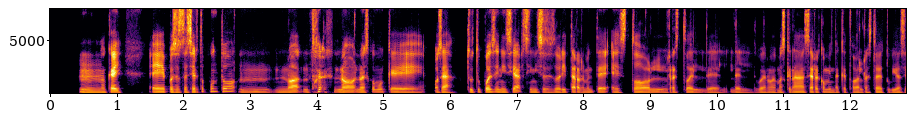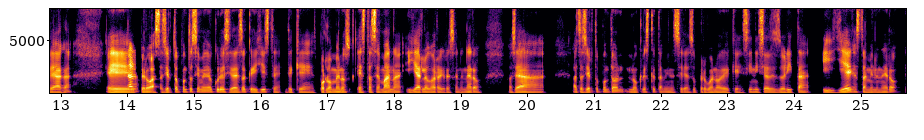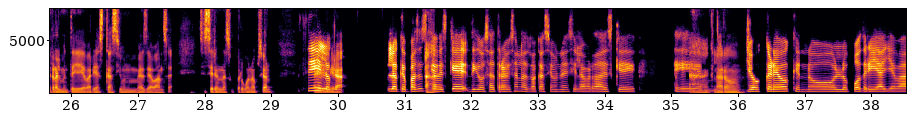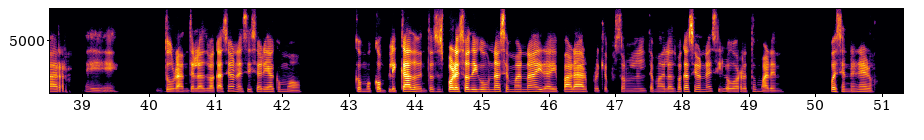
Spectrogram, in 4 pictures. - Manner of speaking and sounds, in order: laughing while speaking: "no"; other noise
- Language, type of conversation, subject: Spanish, advice, ¿Cómo puedo superar el miedo y la procrastinación para empezar a hacer ejercicio?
